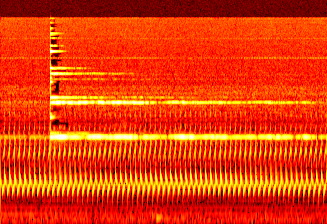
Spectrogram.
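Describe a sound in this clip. A metal cymbal is struck once and rings out slowly.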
